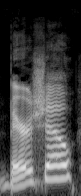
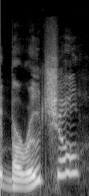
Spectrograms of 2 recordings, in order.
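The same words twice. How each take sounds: First: "Baruchel" as BEAR-uh-shell; alternative pronunciation. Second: "Baruchel" as buh-ROO-chul; "Baruchel" drawn out, tentative rise; alternative pronunciation. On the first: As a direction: say "Baruchel" higher, starting like "bear". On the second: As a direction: say "Baruchel" slowly with an "oo" and a "ch". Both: Shown as a demonstration. Trying two pronunciations of surname.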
